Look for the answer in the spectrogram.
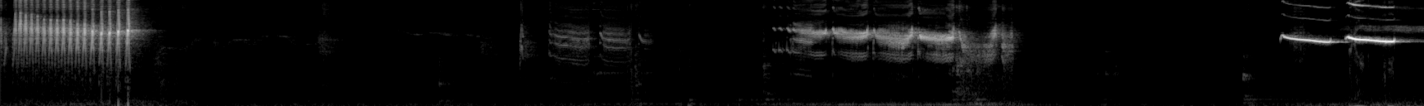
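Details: Grey-headed babbler in energetic song: a dense harsh burst, soft buzzy notes, a stretch of wavering rough chatter, then two bright whistles at the close, with short silences between the parts.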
